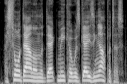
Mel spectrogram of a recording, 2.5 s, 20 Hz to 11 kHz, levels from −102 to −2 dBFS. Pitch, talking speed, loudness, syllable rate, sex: 155 Hz, 285 wpm, -18 LUFS, 6.0 syllables/s, male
